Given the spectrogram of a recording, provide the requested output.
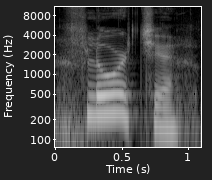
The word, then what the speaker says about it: Floortje: Floortje. – Dutch. Say it again. – Floortje.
